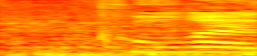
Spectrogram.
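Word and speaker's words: Coola: and hair Mist sunscreen koola is spelled c o o l a like cool uh and then it's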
